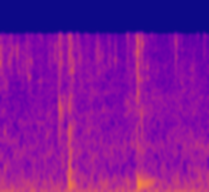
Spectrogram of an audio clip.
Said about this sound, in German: Der Kwiatkowski ist am Fischen und plötzlich sieht der Kwiatkowski, dass der Nikos etwas ins Wasser wirft.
